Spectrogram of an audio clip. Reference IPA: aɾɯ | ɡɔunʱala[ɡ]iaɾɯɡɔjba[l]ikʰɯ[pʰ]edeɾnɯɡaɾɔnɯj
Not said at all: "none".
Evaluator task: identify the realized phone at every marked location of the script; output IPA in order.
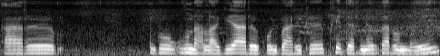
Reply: ɡ, ɾ, pʰ

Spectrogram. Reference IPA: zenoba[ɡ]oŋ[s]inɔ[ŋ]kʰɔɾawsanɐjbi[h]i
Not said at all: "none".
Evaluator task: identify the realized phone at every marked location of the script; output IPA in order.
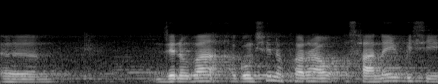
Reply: ɡ, s, none, s

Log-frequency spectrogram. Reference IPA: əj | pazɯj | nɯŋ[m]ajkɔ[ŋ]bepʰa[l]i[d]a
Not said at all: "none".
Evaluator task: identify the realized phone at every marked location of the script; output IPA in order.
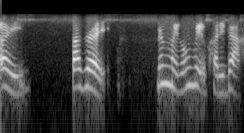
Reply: m, ŋ, ɾ, d

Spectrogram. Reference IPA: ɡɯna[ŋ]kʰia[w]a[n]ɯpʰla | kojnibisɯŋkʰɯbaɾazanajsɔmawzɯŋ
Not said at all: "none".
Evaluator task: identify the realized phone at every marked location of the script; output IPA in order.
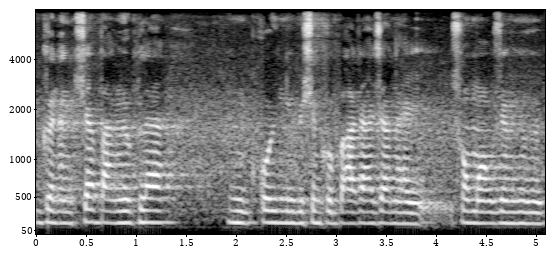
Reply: ŋ, b, ŋ

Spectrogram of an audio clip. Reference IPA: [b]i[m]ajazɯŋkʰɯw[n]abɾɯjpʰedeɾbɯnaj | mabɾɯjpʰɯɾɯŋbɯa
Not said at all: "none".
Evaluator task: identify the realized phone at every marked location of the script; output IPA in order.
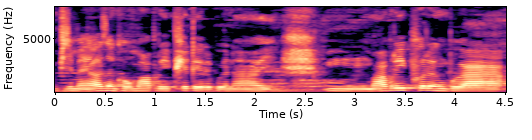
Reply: b, m, m

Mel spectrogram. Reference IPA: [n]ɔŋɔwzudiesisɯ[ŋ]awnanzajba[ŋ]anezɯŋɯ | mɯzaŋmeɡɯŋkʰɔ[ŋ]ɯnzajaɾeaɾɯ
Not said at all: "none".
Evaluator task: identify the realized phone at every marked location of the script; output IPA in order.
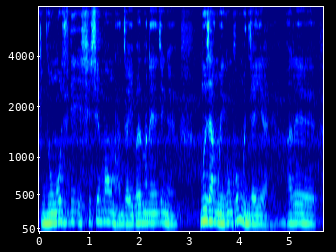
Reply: n, m, m, m

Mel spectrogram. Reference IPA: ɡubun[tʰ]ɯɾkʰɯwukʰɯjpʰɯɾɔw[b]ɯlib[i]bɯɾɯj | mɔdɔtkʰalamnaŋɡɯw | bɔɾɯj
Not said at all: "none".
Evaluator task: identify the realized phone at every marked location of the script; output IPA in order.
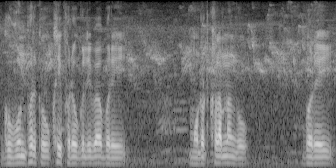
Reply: pʰ, ɡ, a

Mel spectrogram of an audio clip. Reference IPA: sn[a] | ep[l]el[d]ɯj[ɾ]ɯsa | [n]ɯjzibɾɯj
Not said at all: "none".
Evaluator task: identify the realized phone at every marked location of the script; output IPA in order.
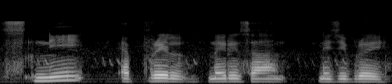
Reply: i, ɾ, n, ɾ, n

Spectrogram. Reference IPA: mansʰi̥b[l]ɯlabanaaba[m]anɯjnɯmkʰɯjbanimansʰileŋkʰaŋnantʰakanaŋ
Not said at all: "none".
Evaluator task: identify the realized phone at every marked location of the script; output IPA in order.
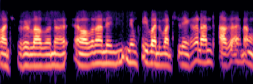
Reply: ɾ, n

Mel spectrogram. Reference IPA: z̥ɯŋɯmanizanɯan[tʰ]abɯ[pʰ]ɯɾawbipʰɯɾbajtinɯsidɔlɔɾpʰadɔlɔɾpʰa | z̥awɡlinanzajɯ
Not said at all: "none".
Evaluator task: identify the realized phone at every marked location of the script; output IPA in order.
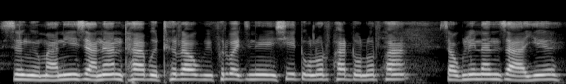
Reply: tʰ, tʰ

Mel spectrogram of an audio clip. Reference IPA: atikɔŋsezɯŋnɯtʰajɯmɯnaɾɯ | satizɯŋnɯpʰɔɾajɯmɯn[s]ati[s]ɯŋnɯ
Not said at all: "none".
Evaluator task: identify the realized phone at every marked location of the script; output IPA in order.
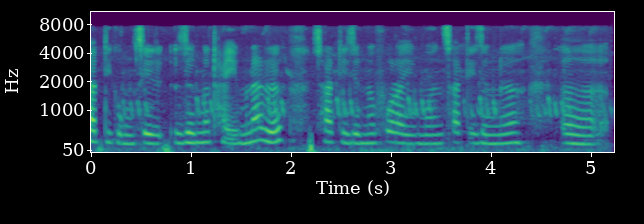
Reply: s, z

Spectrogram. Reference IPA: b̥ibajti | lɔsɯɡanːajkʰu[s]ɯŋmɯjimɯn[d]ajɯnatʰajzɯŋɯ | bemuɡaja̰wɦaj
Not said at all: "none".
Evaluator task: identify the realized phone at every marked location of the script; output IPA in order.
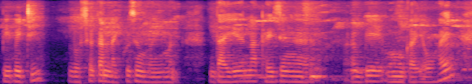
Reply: z, d

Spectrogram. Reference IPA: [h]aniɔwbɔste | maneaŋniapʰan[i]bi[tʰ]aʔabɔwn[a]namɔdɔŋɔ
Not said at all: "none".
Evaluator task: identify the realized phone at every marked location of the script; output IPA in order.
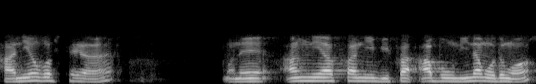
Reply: h, i, pʰ, i

